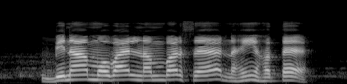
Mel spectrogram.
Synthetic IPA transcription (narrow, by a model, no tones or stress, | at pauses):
bɪnamoːbaːɪlnə̃mbəɾsenəɦĩɦoːt̪eː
